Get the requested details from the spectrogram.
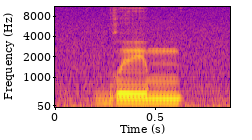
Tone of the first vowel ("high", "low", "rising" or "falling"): high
